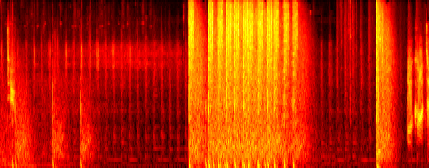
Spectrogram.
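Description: Sustained automatic rifle and machine-gun fire in the military shooter Arma Reforger, with short bursts early on, then a dense, loud stretch of rapid shots, a final heavy blast, and voices talking between bursts.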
